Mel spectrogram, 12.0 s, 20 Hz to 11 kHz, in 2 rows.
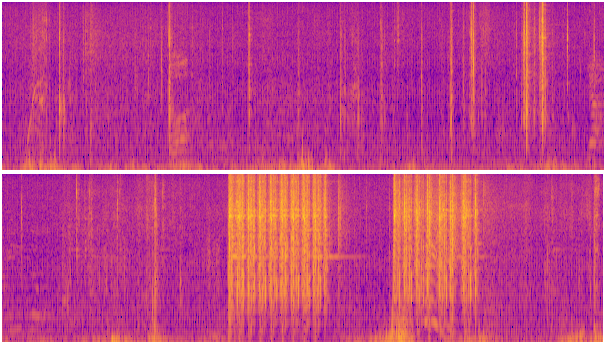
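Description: GHK AKS-74U gas-blowback airsoft rifle fired close by in two full-auto bursts of about a second each, half a second apart, near the end, with scattered single clicks of airsoft shots and hits before them.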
